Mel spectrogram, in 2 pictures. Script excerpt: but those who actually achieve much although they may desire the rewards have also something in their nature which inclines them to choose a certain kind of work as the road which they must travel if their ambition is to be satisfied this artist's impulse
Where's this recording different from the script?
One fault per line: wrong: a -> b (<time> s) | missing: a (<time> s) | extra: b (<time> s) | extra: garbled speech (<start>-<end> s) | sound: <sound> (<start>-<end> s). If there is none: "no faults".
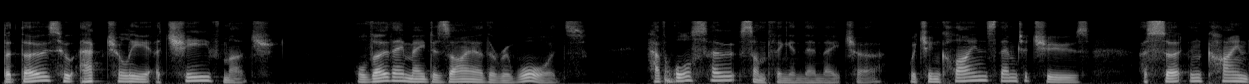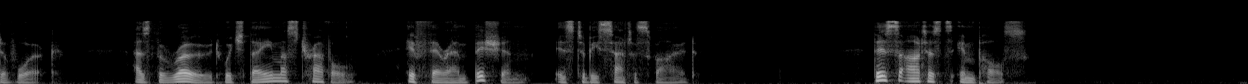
no faults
